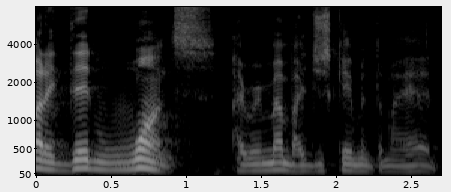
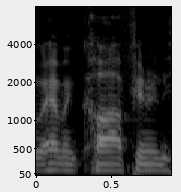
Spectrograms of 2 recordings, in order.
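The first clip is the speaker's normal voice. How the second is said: usual speaking voice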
